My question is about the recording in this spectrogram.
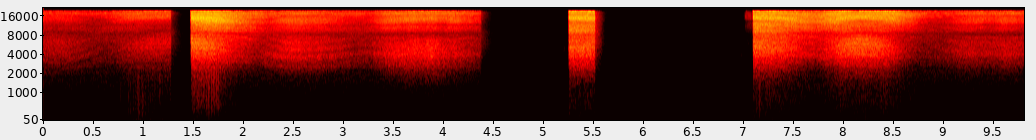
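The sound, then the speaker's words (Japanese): Steady hissing bursts of a fine carbonated mist sprayed onto facial skin along the lymph lines, from chin to ear, beside the mouth to ear and beside the nose to ear: several sprays of a few seconds each separated by short silences, with no talking. “だから、こうやってリンパに沿って浴びるのは大事。”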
